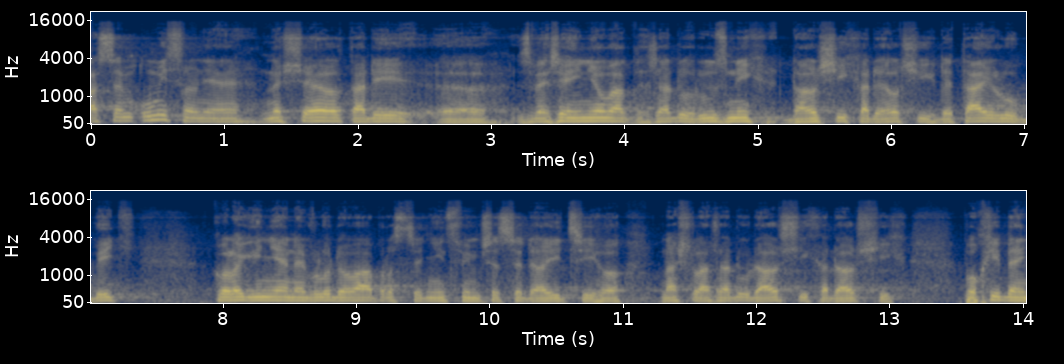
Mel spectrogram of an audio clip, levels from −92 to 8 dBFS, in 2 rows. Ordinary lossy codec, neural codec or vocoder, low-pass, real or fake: Opus, 24 kbps; none; 14.4 kHz; real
